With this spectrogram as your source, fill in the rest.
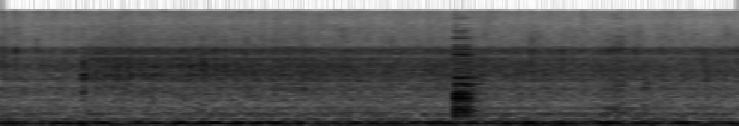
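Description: Grated beetroot stir-frying in a pan gives a steady, close sizzle with a low hum underneath and one brief scrape of stirring partway through.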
